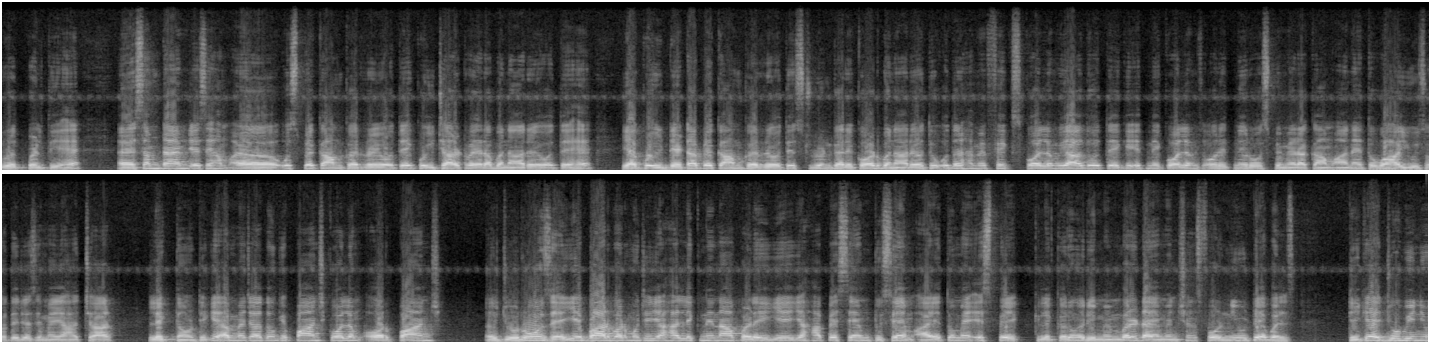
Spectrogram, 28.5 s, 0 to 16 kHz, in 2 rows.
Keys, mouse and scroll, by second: 14.7 BackSpace, 14.8 4, 24.8 click.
